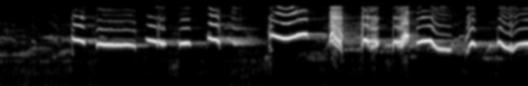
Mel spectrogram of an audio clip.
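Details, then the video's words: Oriental magpie-robin fighter-type therapy song for raw birds: after brief quiet, a rapid run of loud whistles, sliding notes and sharp chirps, steadily repeated with clean background. "terapi tes Kacer bahan cepat keluar karakter fighter"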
